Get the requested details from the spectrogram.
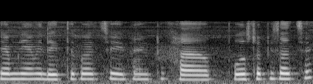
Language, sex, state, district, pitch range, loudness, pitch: Bengali, female, West Bengal, Jalpaiguri, 240-255 Hz, -15 LUFS, 245 Hz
